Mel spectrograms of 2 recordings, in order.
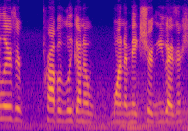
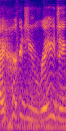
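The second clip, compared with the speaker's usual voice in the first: ordinary talk, nothing marked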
